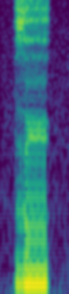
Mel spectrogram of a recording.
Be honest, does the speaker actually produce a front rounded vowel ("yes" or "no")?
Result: yes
